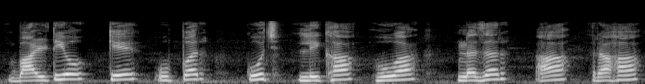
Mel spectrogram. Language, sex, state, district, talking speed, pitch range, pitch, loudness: Hindi, male, Madhya Pradesh, Dhar, 85 wpm, 180-230 Hz, 215 Hz, -14 LUFS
